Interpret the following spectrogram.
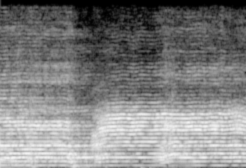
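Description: A man's voice chanting a mourning lament in a drawn-out, wavering melody through a loudspeaker system, over a steady held drone; the voice pauses briefly about half a second in, then rises again.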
